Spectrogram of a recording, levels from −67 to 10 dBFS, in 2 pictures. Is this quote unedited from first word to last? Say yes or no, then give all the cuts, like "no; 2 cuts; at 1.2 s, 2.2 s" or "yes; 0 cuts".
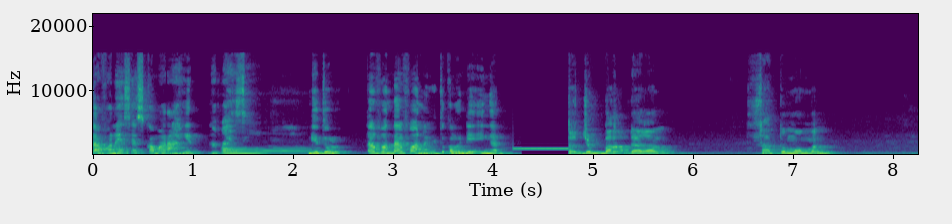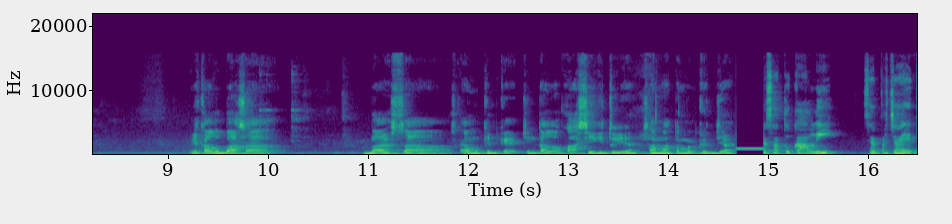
no; 2 cuts; at 4.6 s, 14.9 s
